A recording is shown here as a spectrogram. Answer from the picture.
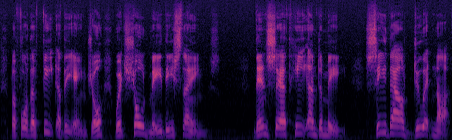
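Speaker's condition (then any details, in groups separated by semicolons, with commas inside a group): No condition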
